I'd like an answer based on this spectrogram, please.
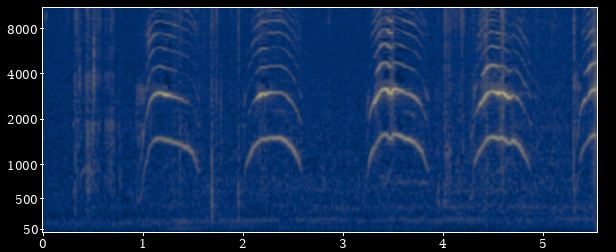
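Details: Mother cat carrying her four kittens to a new place; clear, loud meows, each rising then falling, five cries spaced about a second apart, with faint soft taps between them.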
